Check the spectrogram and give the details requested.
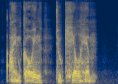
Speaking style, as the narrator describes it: he swore in that low, rasping voice

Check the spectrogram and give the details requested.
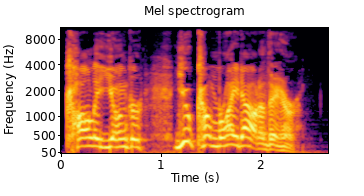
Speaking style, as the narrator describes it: yelled John

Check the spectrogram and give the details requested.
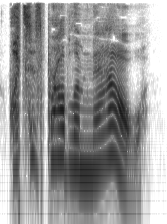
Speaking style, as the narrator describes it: hissed Jane

